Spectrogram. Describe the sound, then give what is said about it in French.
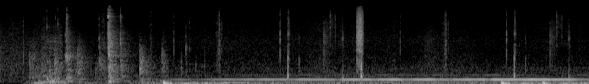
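The door of an old wooden house is opened with a series of sharp clicks and knocks from the latch and handle, followed by a steady low hum, fairly quiet, with no one speaking. “Donc euh, voilà, on ouvre la porte.”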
